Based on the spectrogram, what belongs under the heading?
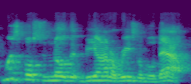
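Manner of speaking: ordinary talk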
